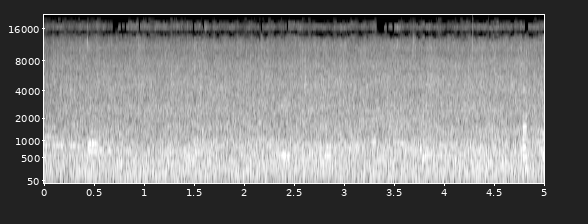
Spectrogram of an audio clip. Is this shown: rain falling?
yes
